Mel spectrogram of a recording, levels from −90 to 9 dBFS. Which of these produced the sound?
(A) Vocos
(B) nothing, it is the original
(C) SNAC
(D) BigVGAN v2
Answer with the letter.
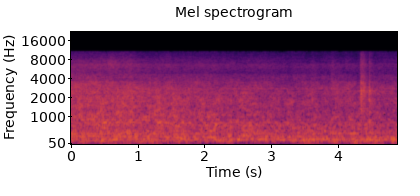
C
